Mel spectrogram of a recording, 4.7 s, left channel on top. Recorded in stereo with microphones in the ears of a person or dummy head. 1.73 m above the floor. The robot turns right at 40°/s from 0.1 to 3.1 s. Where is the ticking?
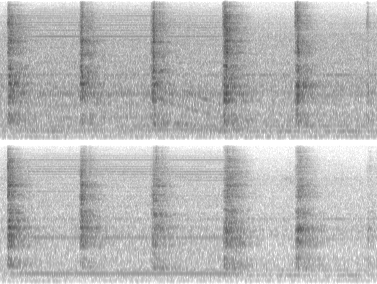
40° right (ahead or behind), 3 m; by 4.6 s 80° left, 3 m.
